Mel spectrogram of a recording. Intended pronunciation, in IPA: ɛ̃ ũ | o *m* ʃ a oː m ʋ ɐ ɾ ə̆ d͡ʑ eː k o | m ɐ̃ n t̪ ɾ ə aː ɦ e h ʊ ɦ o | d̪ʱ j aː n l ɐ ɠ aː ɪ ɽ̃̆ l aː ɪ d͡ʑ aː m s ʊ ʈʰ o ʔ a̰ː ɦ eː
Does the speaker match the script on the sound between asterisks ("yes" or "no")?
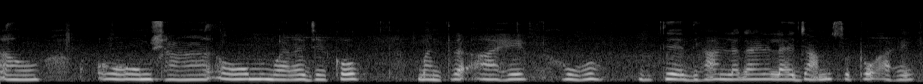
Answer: yes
